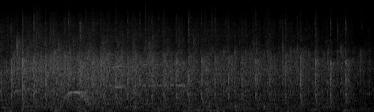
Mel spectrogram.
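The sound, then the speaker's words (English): Audience applause welcomes a speaker onto the stage at a talk event: dense, steady clapping fills the whole stretch, thinning slightly toward the end. “Will you please give a warm welcome for Lindsay Tjepkema?”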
